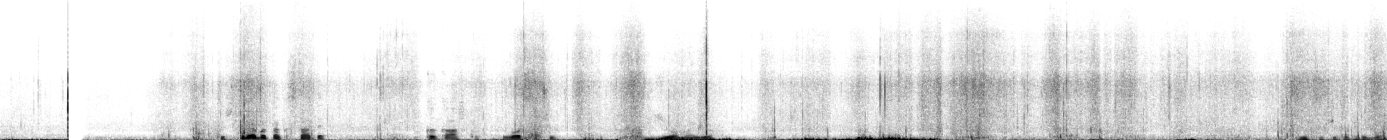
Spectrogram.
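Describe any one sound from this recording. Footsteps rustle and crunch through low shrubs.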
